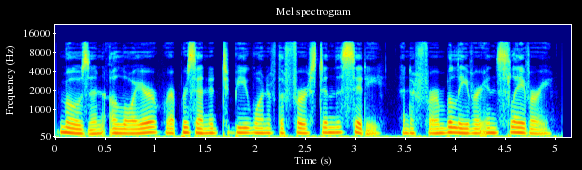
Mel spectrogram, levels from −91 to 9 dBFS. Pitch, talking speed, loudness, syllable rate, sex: 160 Hz, 220 wpm, -18 LUFS, 6.4 syllables/s, female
